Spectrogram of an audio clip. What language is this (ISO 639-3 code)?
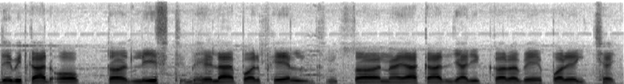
mai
